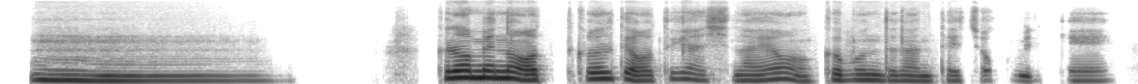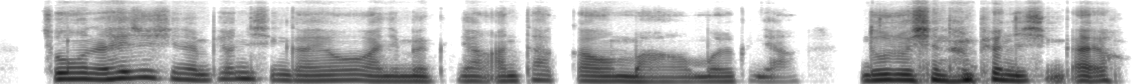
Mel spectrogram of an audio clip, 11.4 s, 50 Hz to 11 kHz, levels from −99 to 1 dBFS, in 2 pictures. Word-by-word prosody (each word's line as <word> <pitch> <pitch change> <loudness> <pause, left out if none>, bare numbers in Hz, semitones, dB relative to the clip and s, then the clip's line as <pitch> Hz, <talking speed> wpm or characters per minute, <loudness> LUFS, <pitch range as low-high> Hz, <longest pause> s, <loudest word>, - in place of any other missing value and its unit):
음. 145 -2 -4 0.8
그러면은 230 -1 +6
엇 170 -1 +2
그럴 200 +1 0
때 195 - 0
어떻게 165 +6 -5
하시나요? 160 -1 -6
그분들한테 155 -3 -5
쪼끔 155 -1 -14
이렇게 150 +1 -15 0.3
조언을 195 -1 +4
해 220 - +6
주시는 210 -7 -1
편이신가요? 165 -4 -4
아니면 140 -1 -1
그냥 140 -1 -7
안타까운 145 -1 -3
마음을 130 +1 -4
그냥 260 - -13 0.3
누르시는 165 0 +5
편이신가요? 150 -4 +1
155 Hz, 320 characters per minute, -23 LUFS, 145-175 Hz, 0.8 s, 그러면은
